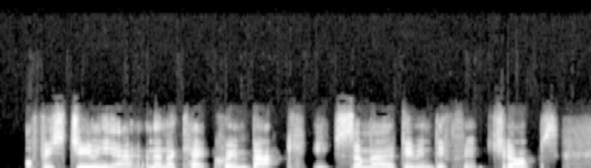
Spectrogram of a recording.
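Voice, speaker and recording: In a dry, close recording with no echo and a quiet background, a man speaks at a moderate pace and medium pitch with monotone, flat intonation. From East Midlands, England (Derby). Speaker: family law solicitor. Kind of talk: podcast interview. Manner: halting, many repetitions.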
